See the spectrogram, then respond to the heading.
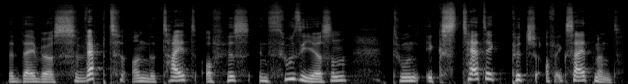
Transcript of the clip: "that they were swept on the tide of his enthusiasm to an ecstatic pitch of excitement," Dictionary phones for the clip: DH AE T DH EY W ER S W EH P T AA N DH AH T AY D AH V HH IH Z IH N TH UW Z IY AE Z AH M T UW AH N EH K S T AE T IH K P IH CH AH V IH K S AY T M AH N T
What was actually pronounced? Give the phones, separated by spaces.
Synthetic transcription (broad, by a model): DH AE T DH EY W ER S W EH P T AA N DH AH T AY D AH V HH IH Z IH N TH UW Z IY AE Z AH M T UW AH N EH K S T AE T IH K P IH CH AH V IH K S AY T M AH N T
